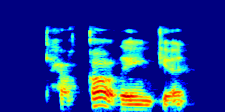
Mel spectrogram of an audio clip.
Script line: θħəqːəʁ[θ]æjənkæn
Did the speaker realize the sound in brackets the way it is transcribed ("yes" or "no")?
no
